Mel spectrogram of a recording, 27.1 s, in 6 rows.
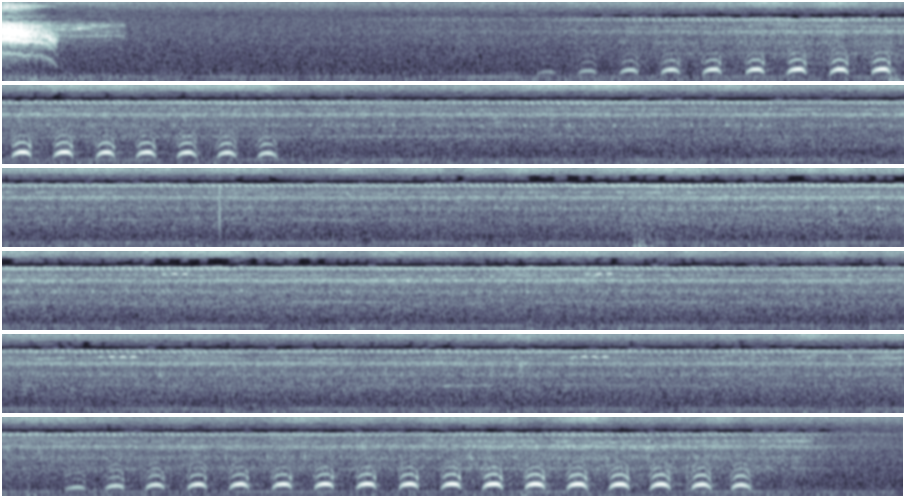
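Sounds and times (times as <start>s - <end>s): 
short-eared owl call: 0.0s - 0.6s, 2.7s - 6.0s, 22.8s - 26.6s.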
